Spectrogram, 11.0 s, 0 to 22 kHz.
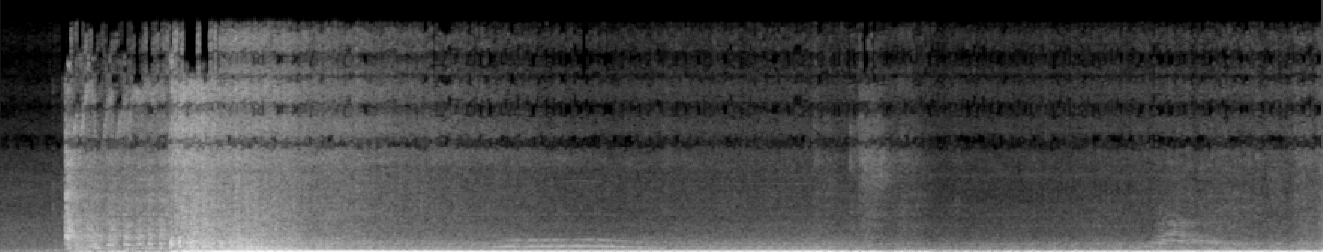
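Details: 1964 Ford F100 with 7.3 Godzilla V8 and newly fitted KOOKS headers (from 2020-2022 F250/350), two-piece top radiator hose: cranks briefly, catches, settles into deep even V8 rumble, no ticks or knocks; normal start and idle.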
